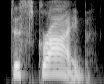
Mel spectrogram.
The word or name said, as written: describe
